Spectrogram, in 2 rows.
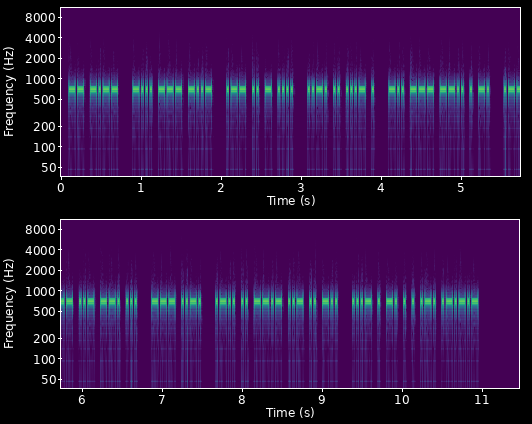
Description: Morse code, heard as a keyed tone, about 46 wpm, 700 Hz. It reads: MY BOX WITH FIVE DOZEN JUGS OF LIQUID VENEER.
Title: Pangram Challenge v2 - 45wpm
